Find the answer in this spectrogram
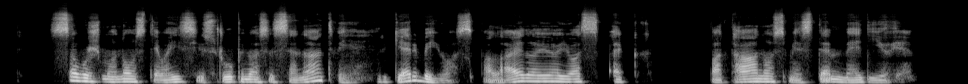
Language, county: Lithuanian, Kaunas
